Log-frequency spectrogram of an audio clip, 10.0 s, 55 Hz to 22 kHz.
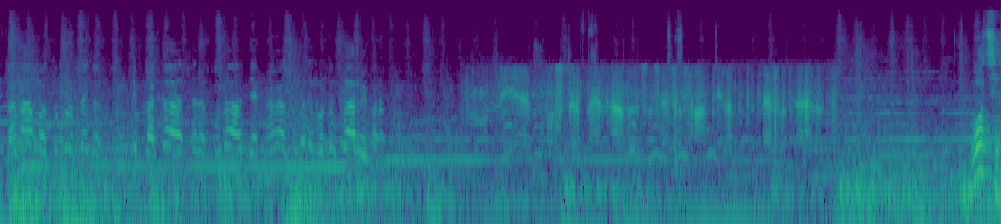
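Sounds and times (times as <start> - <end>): background music with low tone: 0.0 - 10.0.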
